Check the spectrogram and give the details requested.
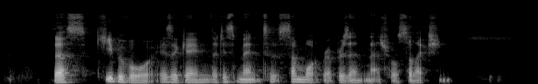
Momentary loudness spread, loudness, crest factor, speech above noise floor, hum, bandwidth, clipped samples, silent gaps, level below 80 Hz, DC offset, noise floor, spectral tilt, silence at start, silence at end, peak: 9 LU; -28 LUFS; 24 dB; 35 dB; none; 11.5 kHz; under 0.1%; none; -54 dBFS; under 0.1%; -62 dBFS; -6 dB/octave; 0.55 s; 0.95 s; -4 dBFS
